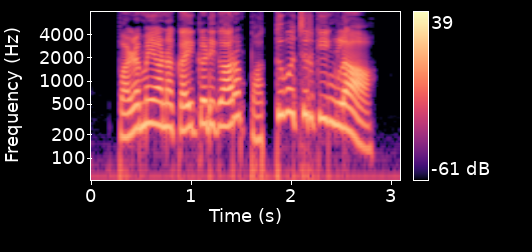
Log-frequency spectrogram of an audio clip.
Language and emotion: Tamil, surprised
